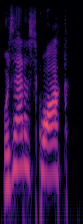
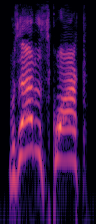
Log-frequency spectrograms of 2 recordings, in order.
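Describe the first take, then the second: First: Said in the usual way. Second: Higher and louder, stress on "that"; second "Was that a squawk?" louder and higher; alarmed repeat. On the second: Real, not acted. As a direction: repeat it, now worried. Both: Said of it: "Yes, it was".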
